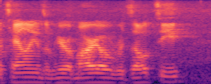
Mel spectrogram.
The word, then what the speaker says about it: Rizzotti: I'm here with Mario Rizzotti. Say it right. Yeah, I'm just kidding. Yeah, you say it right. That's okay. Rizzotti. It's a little tricky to pronounce.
